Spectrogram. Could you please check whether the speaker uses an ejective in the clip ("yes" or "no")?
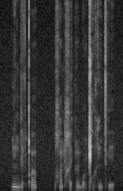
yes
